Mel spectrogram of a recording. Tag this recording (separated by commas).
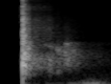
Hands, Clapping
